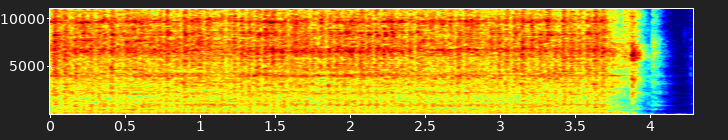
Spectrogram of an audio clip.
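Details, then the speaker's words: PS50 49cc two-stroke pocket bike with 15mm carburetor, first start: buzzes hard and fast where it should idle, then shut off; idle too high, clutch starting to engage, carburetor idle screw to be turned down. "Motorek bardzo ładnie odpalił. Niestety chodzi troszkę. Teraz musimy przystąpić do regulacji gaźnika. Chodzi on na zbyt wysokich obrotach."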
